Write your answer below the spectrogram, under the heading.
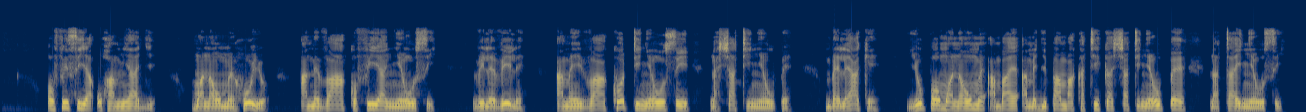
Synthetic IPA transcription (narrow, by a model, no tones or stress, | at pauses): ɔfisijaʔuhamiaʄi | mwanaumɛhuju | amɛvaːkɔfiaɲɛusi | vilɛvilɛ | amɛivaːkɔtiɲɛusi | naʃatiɲɛupɛ | mbɛlɛjakɛ | jupɔmwanaumɛʔa̰mbajɛʔamɛʄipambakatikaʃatiɲɛupɛ | nataiɲɛusi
